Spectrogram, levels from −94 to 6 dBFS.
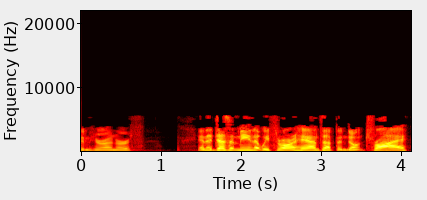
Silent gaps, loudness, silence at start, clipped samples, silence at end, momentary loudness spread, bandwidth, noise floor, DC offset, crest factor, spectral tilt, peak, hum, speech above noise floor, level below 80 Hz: none; -21 LUFS; 0 s; under 0.1%; 0.1 s; 15 LU; 5.8 kHz; -67 dBFS; under 0.1%; 20 dB; -9.5 dB/octave; -2 dBFS; none; 45 dB; -78 dBFS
